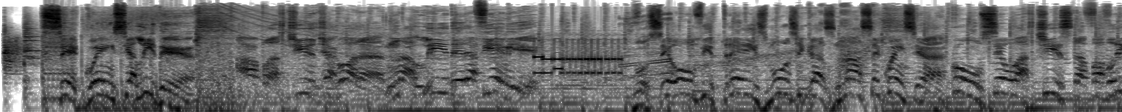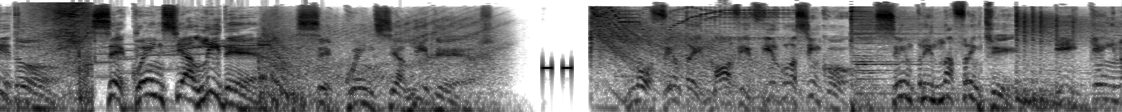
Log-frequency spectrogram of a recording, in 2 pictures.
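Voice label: Radio TV Imaging, Brazilian Portuguese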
